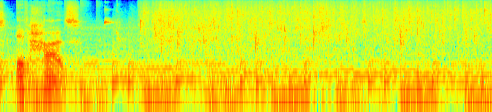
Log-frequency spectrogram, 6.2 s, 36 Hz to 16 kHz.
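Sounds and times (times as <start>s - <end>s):
speech: 0.2s - 1.5s
ice-cold water gushing from a tap into a bath in a bathroom: 1.7s - 6.1s.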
